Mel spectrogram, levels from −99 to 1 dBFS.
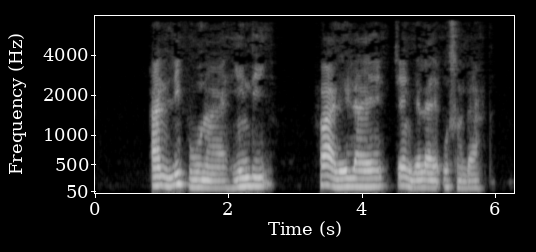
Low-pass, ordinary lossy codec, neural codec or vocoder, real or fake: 7.2 kHz; MP3, 32 kbps; codec, 44.1 kHz, 7.8 kbps, Pupu-Codec; fake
